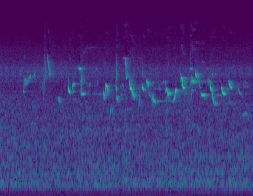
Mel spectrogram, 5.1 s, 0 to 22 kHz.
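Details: Singing male Eurasian blackcap at Baška on Krk, Croatia, in July 2022: a few scattered chips build into a fast, jumbled warble of clear, fluty notes that runs to the end.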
